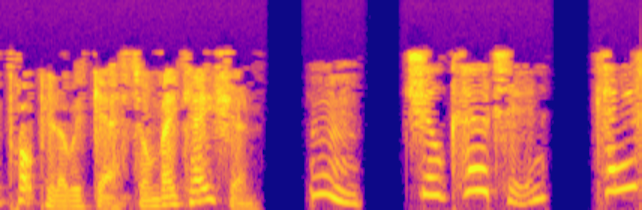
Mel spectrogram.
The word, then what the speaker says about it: Chilcotin: which is very popular with guests on vacation chill curtin can you spell it c-h-i-l-c-o-t-i-n a local hotel where is it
